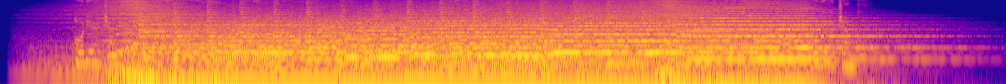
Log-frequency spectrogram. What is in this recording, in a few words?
opening fanfares ident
